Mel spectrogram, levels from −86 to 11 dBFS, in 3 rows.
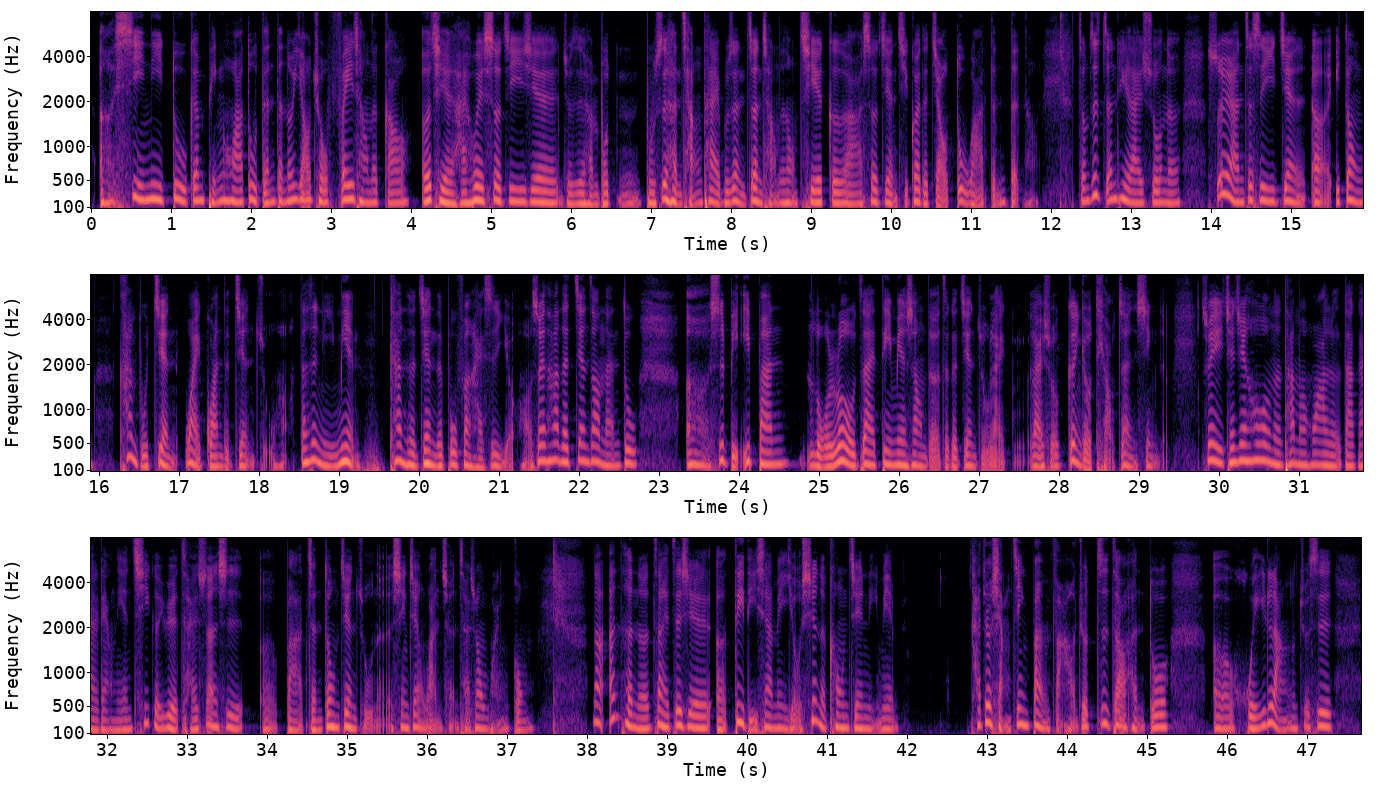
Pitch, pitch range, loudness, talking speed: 175 Hz, 160-195 Hz, -24 LUFS, 255 characters per minute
